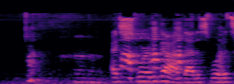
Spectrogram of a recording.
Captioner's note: student laughs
